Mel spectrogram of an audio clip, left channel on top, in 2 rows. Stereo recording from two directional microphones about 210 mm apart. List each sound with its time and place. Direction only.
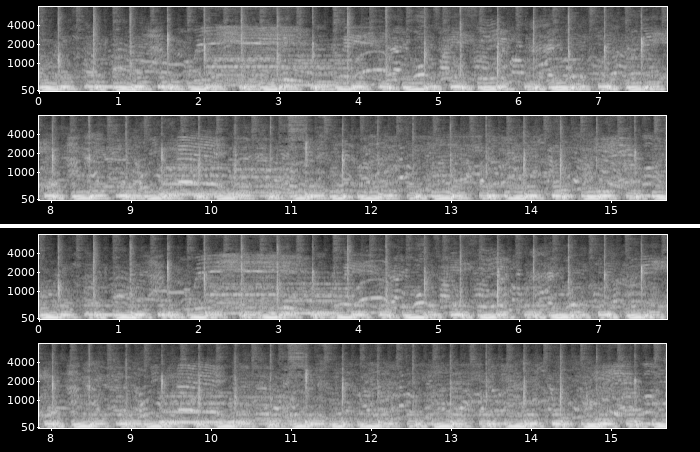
5.2 s music: 15° left (ahead or behind)
8.9 s music: 15° left (ahead or behind)
13.4 s music: 15° left (ahead or behind)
